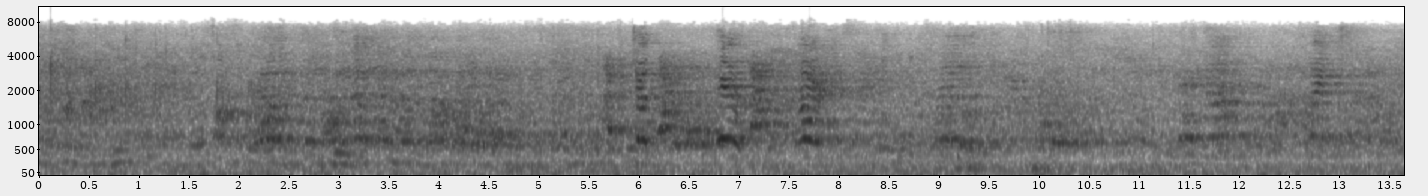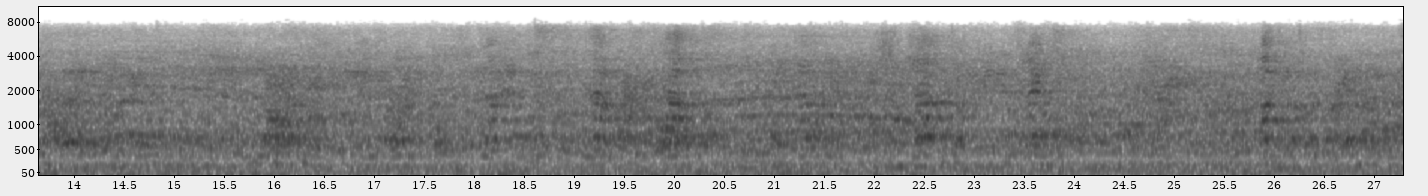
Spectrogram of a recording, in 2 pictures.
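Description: A woman calls out commands to a dog with animation.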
